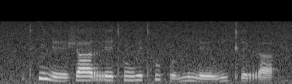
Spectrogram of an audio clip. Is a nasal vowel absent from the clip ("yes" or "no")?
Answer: no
